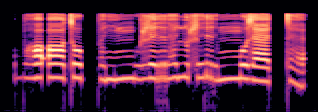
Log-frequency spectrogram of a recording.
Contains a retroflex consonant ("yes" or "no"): no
